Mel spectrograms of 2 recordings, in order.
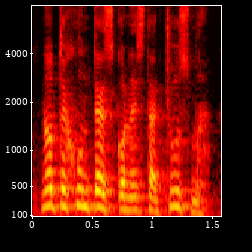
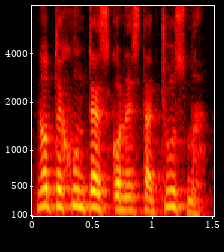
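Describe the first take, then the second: First: It is said in a neutral Spanish accent. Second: It is said in a neutral Spanish accent.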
